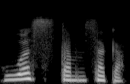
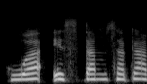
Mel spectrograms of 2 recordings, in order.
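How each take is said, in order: First: The initial vowel is dropped and the words are joined. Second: The two words are said separately, with the initial vowel. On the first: The speaker calls it right. "আমি বলবো হুয়াস্তামসাকা" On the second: The speaker calls it wrong. "আমি বলবো না"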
